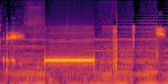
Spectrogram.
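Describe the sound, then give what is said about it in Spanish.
A phone number being dialed again: a loud, steady mid-pitched tone holds for about a second, framed by a few short, higher electronic beeps over a low background hum. “A ver, márcala de nuevo.”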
